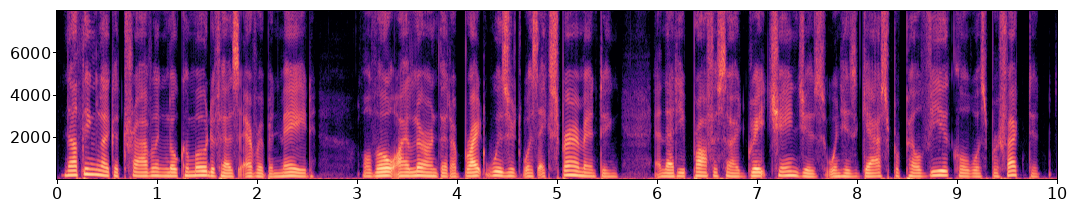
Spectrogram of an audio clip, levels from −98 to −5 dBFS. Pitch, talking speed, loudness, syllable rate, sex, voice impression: 165 Hz, 185 wpm, -20 LUFS, 6.1 syllables/s, female, feminine, middle-aged, powerful, hard, fluent, intellectual, calm, elegant, lively, slightly strict, slightly sharp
